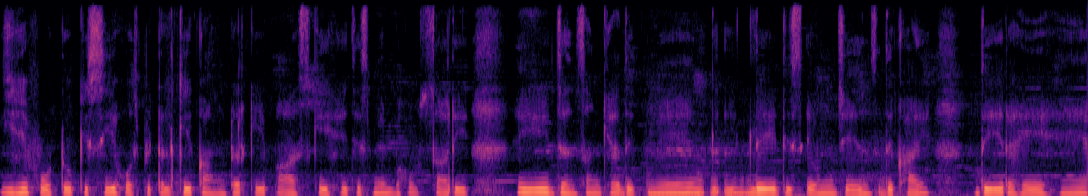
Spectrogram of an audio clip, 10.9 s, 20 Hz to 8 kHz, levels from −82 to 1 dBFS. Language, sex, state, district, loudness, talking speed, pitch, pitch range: Magahi, female, Bihar, Gaya, -28 LUFS, 130 wpm, 180 Hz, 175-185 Hz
